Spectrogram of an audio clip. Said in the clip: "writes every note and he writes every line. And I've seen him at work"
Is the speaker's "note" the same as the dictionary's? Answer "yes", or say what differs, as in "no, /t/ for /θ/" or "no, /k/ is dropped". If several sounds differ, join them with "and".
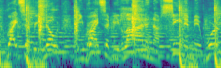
yes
